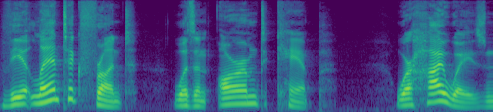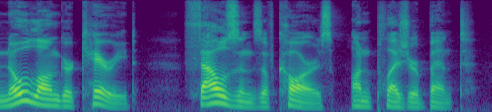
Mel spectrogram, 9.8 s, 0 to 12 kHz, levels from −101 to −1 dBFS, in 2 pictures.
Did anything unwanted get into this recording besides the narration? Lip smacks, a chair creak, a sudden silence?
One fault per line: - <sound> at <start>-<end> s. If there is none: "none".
none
